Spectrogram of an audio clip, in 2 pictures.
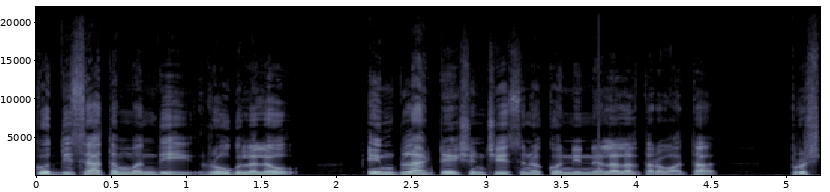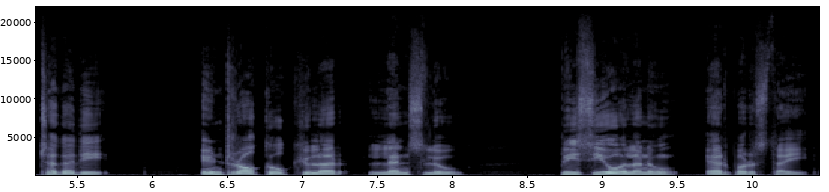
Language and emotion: Telugu, neutral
